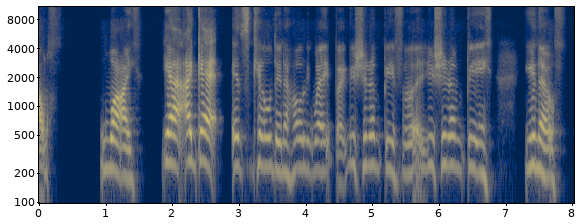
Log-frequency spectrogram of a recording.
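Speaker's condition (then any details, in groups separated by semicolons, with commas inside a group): Cerebral palsy; all four limbs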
